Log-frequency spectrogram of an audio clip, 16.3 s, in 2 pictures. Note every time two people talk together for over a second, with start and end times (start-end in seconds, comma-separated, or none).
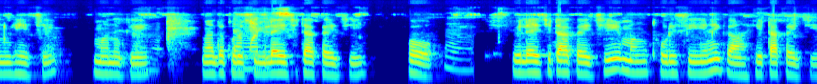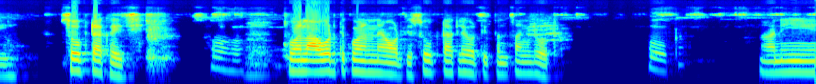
none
